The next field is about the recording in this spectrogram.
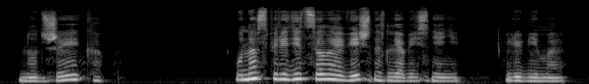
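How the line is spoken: Tender. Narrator (Russian): ласково напомнил Эдвард

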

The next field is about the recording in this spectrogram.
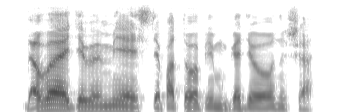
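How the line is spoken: Joyful cackle, boy. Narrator (Russian): Радостно гоготнул пацан

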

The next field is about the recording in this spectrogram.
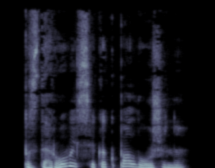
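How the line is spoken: Quiet. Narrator (Russian): Велена негромко сказала

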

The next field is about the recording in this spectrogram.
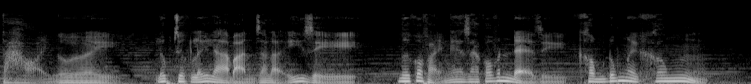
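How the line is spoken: Old man's sigh. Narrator (Vietnamese): Lưu lão nhân thở dài

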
